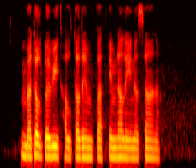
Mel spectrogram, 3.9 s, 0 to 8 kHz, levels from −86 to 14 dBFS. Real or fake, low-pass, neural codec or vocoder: fake; 7.2 kHz; codec, 24 kHz, 0.9 kbps, WavTokenizer, medium speech release version 2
